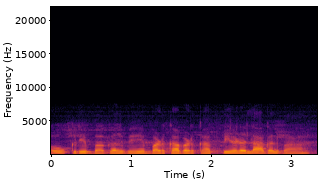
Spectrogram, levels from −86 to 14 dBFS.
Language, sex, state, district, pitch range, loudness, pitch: Bhojpuri, female, Uttar Pradesh, Gorakhpur, 185-200 Hz, -17 LUFS, 195 Hz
